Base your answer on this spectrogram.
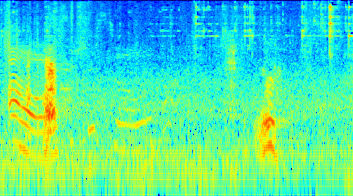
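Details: A dog playing chase, the toy Australian Shepherd chasing the mini American Eskimo dog, gives a short high whine and yelp near the start and another about two seconds later, with people chatting nearby.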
